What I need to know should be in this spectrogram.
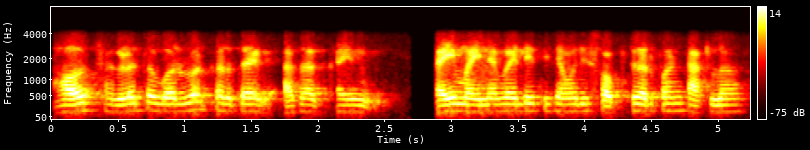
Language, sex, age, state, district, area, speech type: Marathi, male, 18-30, Maharashtra, Akola, rural, conversation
